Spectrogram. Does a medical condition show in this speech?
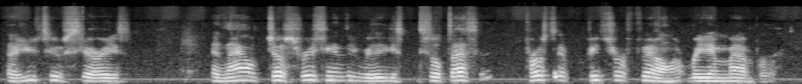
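Yes: ataxia; may slur speech, may sound drunk.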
